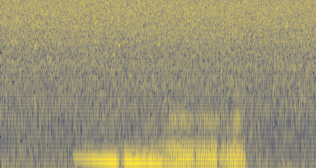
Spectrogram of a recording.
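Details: Senior female dog asleep, snoring away like a freight train; one low, rough, drawn-out snore with a slightly falling pitch, lasting about a second, in a quiet room.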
